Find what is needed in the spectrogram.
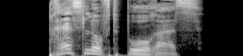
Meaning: genitive of Pressluftbohrer
- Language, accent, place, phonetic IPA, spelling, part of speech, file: German, Germany, Berlin, [ˈpʁɛslʊftˌboːʁɐs], Pressluftbohrers, noun, De-Pressluftbohrers.ogg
